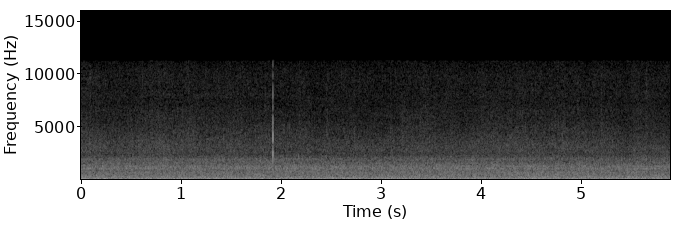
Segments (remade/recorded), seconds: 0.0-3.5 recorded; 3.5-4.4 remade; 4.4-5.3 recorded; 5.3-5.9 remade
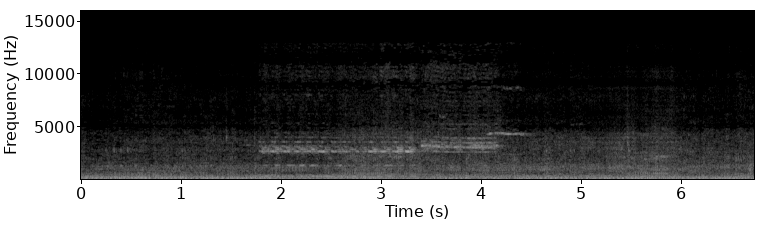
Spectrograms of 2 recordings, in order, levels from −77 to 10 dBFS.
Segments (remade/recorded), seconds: 0.0-5.1 recorded; 5.1-6.0 remade; 6.0-6.7 recorded

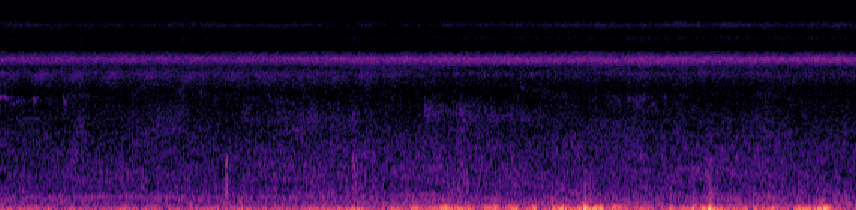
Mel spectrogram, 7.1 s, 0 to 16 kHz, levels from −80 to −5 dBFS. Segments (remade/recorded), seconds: 0.0-0.7 recorded; 0.7-1.8 remade; 1.8-4.6 recorded; 4.6-7.1 remade

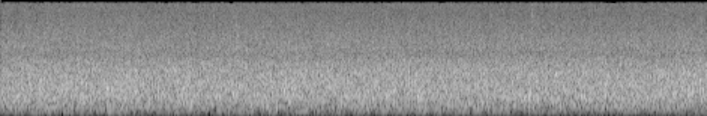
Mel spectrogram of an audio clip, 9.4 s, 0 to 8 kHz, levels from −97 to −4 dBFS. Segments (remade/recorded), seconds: 0.0-0.7 recorded; 0.7-2.0 remade; 2.0-3.2 recorded; 3.2-4.9 remade; 4.9-9.4 recorded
